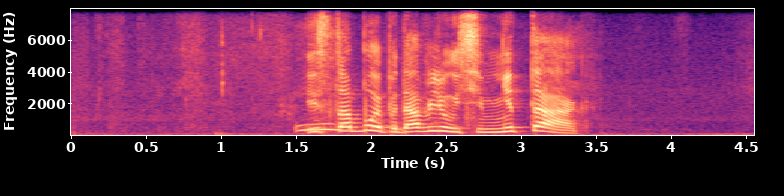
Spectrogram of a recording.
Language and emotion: Russian, angry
